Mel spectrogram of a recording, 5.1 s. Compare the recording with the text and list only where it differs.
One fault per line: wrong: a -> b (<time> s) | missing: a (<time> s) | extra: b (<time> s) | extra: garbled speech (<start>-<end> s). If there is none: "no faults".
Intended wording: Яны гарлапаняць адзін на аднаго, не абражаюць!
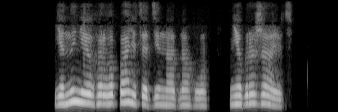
extra: не (1.2 s)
